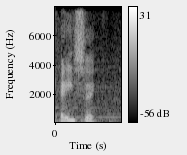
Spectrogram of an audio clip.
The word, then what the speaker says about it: Kasich: Is that how you say his name? – Is it Kasich? John Kasich. – Kasich? Am I just saying it? Kasich? – Yeah. That's how I say it.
